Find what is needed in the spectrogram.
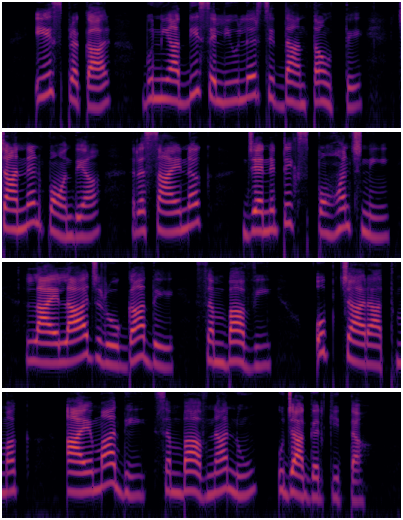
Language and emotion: Punjabi, neutral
